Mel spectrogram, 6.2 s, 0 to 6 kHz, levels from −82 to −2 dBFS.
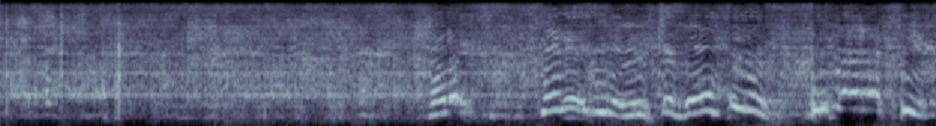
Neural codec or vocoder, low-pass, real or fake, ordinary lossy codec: codec, 24 kHz, 1 kbps, SNAC; 5.4 kHz; fake; none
